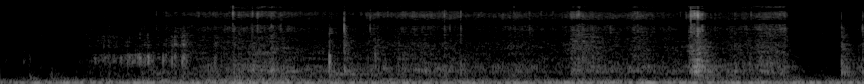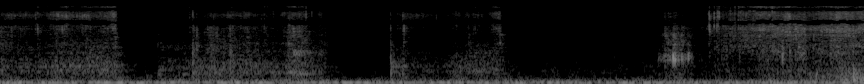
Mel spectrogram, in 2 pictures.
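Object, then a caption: Rusty steel plate scratched with fingernails. Long pointed red nails scratch and drag across a large, flat, corroded rusty steel sheet lying near yellow leaves outdoors. Dry, gritty scraping rasps run over a steady low rumble, with bright hissy streaks and brief quiet gaps between strokes. A sharper click stands out near the middle.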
